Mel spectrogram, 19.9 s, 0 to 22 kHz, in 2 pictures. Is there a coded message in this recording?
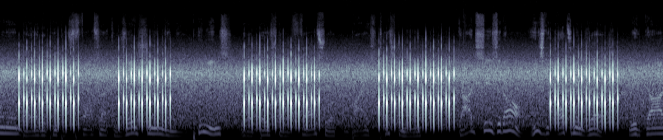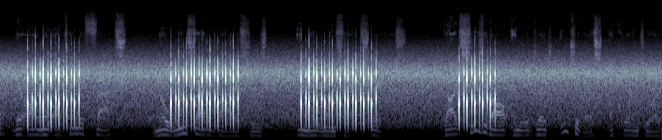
Yes: pulse dialling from 0.3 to 17.4 s, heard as clicks on a phone line, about 8 pulses a second, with phone line noise and speech in English. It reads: 8 7 0 0 9 7 9 0 5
